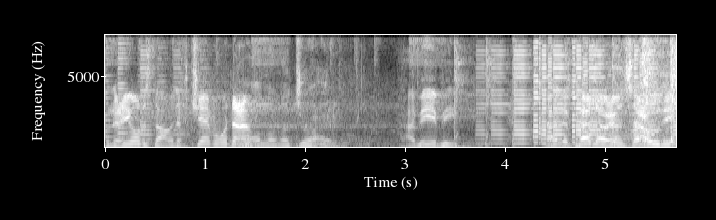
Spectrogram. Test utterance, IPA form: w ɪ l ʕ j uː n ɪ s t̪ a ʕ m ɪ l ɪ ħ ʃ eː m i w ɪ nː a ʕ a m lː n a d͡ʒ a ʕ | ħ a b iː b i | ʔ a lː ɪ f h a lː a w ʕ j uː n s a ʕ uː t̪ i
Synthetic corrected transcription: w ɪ l ʕ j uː n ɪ s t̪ a ʕ m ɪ l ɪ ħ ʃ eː m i w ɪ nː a ʕ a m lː n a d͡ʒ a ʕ | ħ a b iː b i | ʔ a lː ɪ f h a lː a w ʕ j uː n s a ʕ uː d̪ i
